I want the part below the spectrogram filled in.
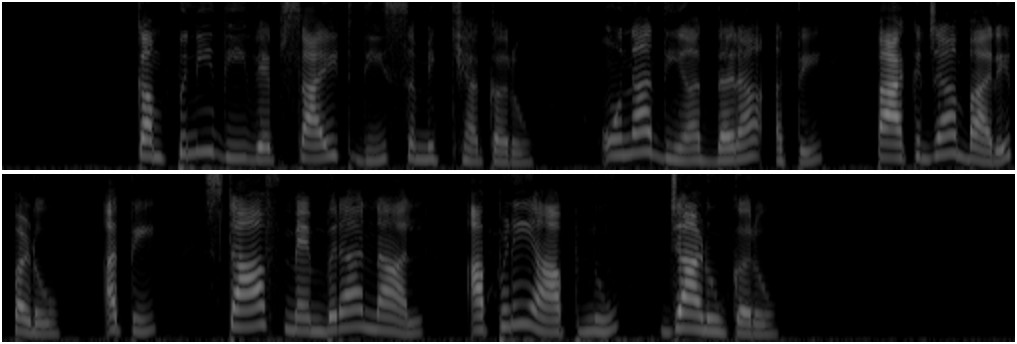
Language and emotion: Punjabi, neutral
